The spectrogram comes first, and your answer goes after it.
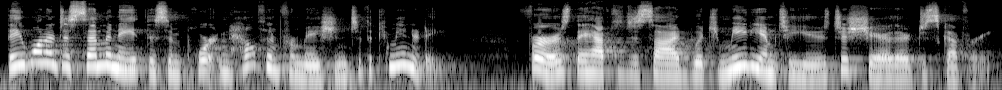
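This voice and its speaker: A woman teacher reading a scripted lesson aloud, deliberately and clearly enunciated, pausing between items. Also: fairly high pitch, lively intonation. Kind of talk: scripted educational read-aloud.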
